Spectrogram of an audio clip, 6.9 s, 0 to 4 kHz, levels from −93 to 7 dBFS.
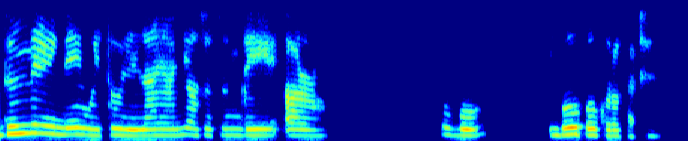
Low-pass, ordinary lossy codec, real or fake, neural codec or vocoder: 3.6 kHz; none; fake; codec, 24 kHz, 3.1 kbps, DualCodec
